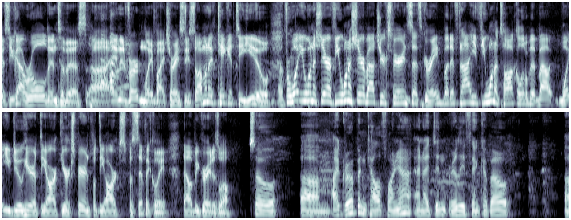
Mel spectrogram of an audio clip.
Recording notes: We're coming to you live from Purdue University to celebrate Express Fest 2023! A radio style broadcast featuring interviews and songs. Due to copyright and licensing laws we can't play the actual songs on the recording.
